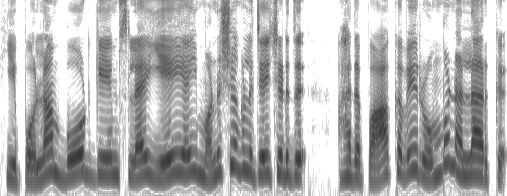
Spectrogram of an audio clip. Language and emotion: Tamil, happy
